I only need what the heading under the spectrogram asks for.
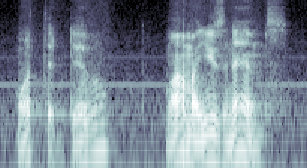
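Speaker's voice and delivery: poor cartoon character voice. Catching a mistake while working a math problem, Goofy voice. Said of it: "That was my impression of Goofy".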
